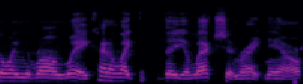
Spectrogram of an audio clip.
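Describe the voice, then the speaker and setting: A woman with an unremarkable speaking voice talks at a moderate pace in a fairly low pitch, with an American accent. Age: 60s. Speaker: state senator. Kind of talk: interview.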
